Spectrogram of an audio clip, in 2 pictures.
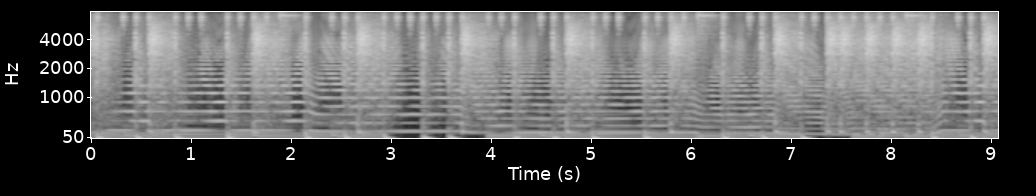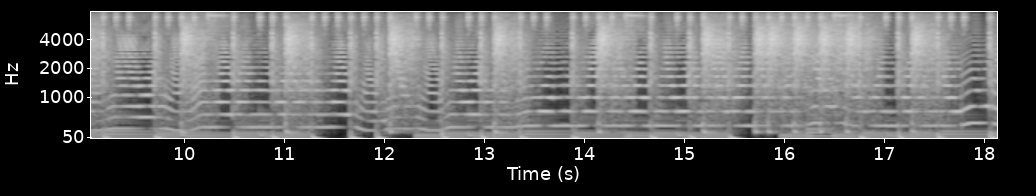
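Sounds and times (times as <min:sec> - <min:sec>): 
distorted Moog synthesizer: 0:00.0 - 0:18.1
drums playing: 0:00.0 - 0:18.1.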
